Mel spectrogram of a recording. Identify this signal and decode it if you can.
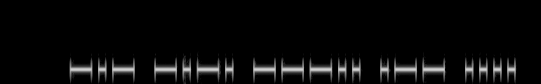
Morse code, heard as a keyed tone, about 17 wpm, 700 Hz. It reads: KC8WH
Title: K1USN SST QSO Practice - 17wpm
